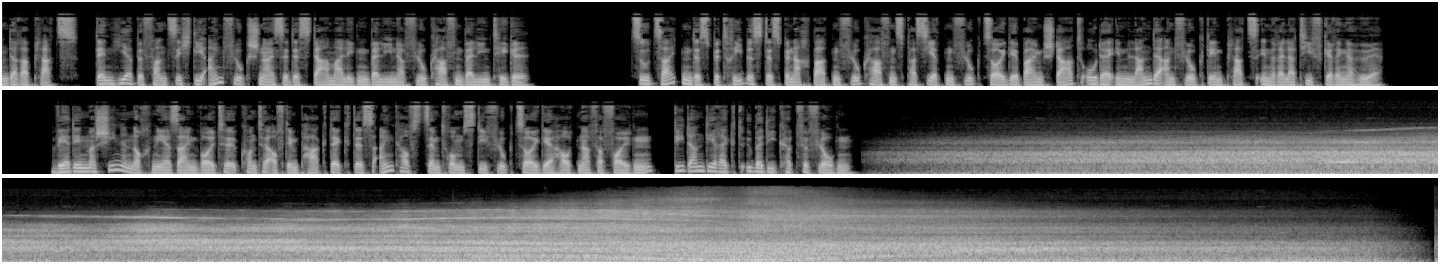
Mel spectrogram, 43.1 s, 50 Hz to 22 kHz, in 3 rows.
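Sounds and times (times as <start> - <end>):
airliner passing overhead: 23.1 - 42.9
high engine whine: 23.1 - 43.0.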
